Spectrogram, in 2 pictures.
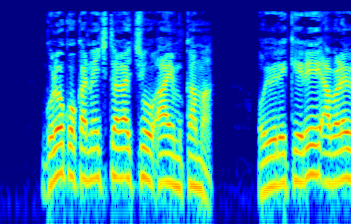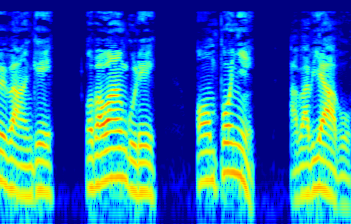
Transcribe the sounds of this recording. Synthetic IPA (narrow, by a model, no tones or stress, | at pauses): ɡo̞lo̞ko̞kane̞ːci̥talaco̞ʔajemukama̰ | ojo̞ɾe̞keɾe̞aβaleβeβaːŋɡe̞ | oβawaːŋɡule̞ | ompo̞ɲe | a̰βaβjaːβo̞̰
